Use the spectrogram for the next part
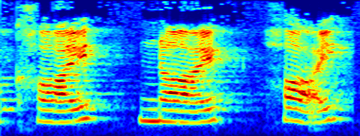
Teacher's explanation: While I, from the capital city, might say cow, now, how, in Northern Ireland they use a much smaller mouth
